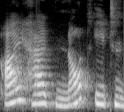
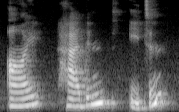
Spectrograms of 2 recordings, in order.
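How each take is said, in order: First: Had not is said as two full words. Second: Had not is shortened to hadn't.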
